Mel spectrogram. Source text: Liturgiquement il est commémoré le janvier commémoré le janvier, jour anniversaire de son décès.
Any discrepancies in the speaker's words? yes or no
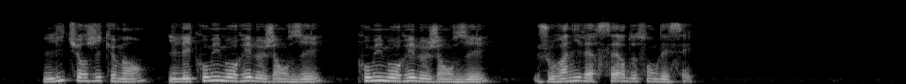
no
